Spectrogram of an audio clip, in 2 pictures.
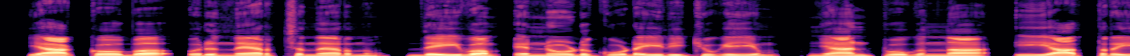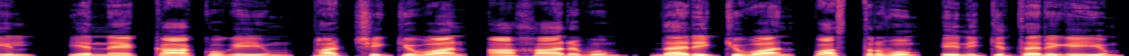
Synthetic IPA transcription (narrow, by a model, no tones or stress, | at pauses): jaːkːo̞ːbɨo̞ɾune̞ːrt͡ɕːɐneːrnːud̪e̞jʋɐme̞nːo̞ːɽukuːɽe̞iɾikʲːuɣɐjumɲaːnpo̞ːɣunːɐiːjaːt̪rɐjile̞nːe̞kaːkːuɣɐjumbʰʱɐʈʂikʲːuʋaːnaːhaːɾɐʋumd̪ʱɐɾikʲːuʋaːnʋɐst̪rɐʋume̞nikʲːɨt̪ɐɾuɣɐjum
